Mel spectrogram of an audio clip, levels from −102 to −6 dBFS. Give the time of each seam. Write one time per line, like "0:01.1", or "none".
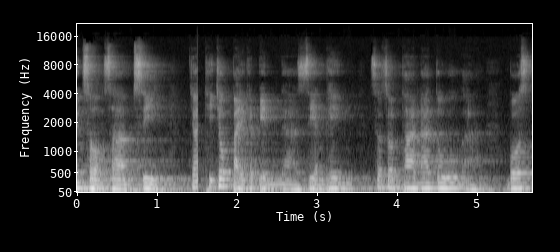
0:01.5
